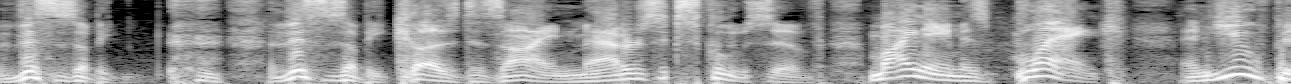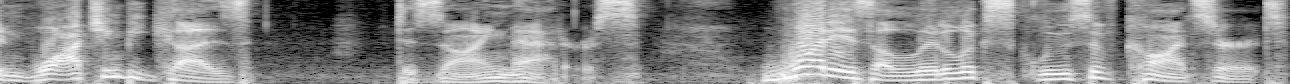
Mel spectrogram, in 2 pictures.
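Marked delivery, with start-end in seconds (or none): 0.0-9.7 low, swooping radio announcer voice. Asked to read a show intro, the speaker does it in a radio announcer voice. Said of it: "You want me to do it in a radio voice?".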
